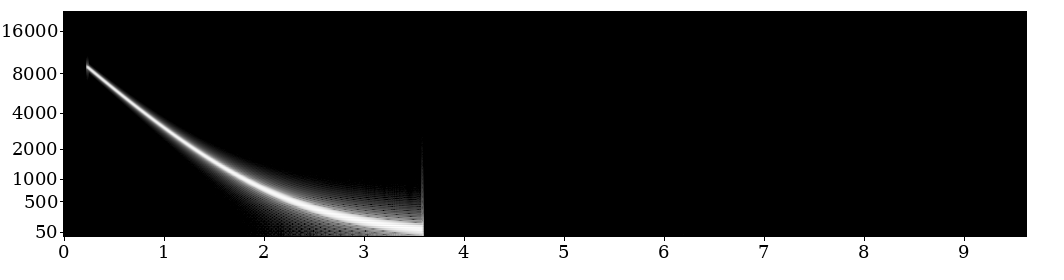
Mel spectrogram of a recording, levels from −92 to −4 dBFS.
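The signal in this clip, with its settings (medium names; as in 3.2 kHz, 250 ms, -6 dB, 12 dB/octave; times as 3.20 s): log sweep 9 kHz -> 83 Hz 3.36 s -6.5 dBFS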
